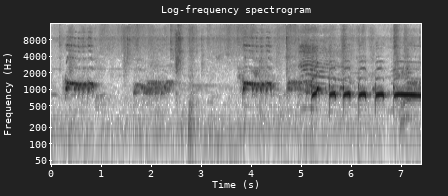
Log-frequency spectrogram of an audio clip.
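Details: Champion Bangkok-type zebra dove song used to prompt birds to answer: rolling trilled coo phrases, then a run of five short clear whistled notes and a longer held note at the end.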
